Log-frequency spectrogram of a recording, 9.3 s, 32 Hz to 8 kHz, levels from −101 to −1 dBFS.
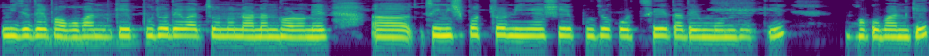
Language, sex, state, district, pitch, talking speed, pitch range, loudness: Bengali, female, West Bengal, Malda, 225 Hz, 95 wpm, 210-235 Hz, -17 LUFS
